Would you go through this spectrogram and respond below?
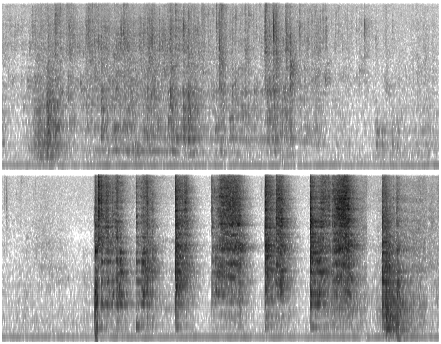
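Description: Cooked ojhri (tripe) is moved into a metal kadhai, with quiet scraping at first, then a series of loud, rhythmic metallic clanks and scrapes of a spoon against the pan.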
